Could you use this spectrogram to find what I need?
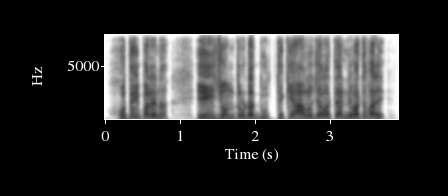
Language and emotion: Bengali, surprised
